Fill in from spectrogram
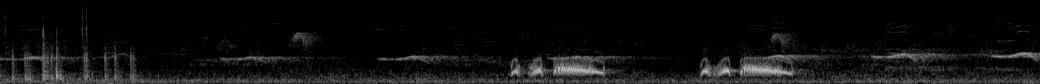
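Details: A decoy dove of the city line gives two low cooing phrases, each two short notes then a longer falling coo, while other birds whistle thinly in the background.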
